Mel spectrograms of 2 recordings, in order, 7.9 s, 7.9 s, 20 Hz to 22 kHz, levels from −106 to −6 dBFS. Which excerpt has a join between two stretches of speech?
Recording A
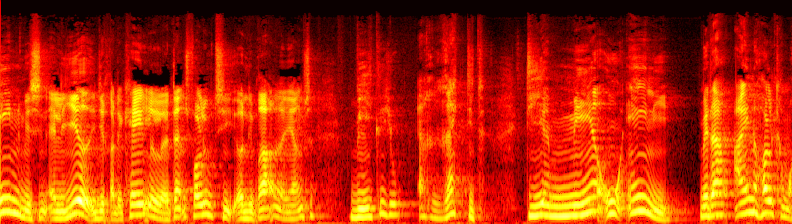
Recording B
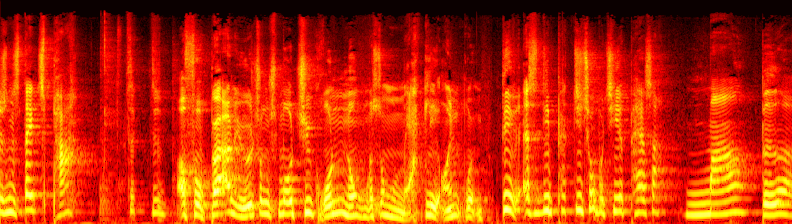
B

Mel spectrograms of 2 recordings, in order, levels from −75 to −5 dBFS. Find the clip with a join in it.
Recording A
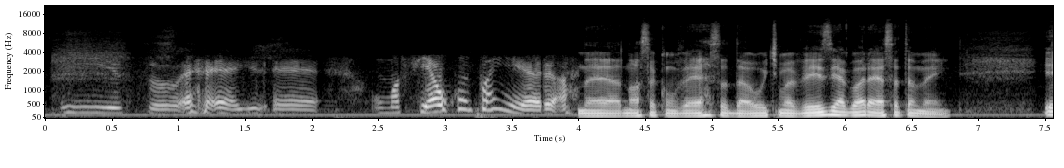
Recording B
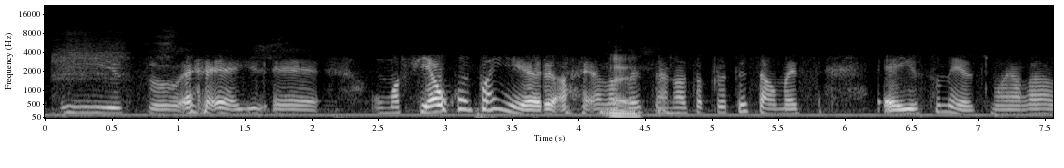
A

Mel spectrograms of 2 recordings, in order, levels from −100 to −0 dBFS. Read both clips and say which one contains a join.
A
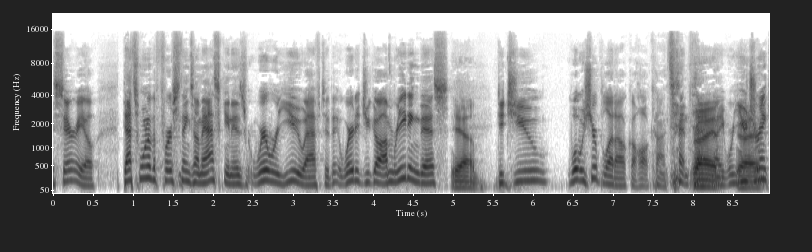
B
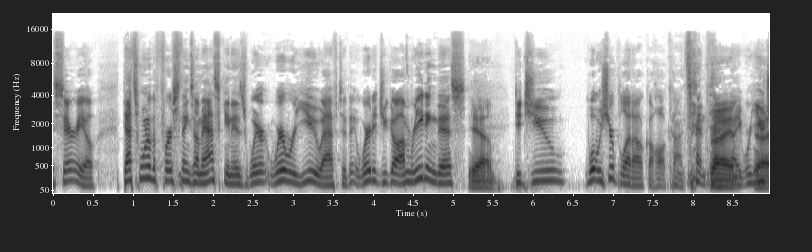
A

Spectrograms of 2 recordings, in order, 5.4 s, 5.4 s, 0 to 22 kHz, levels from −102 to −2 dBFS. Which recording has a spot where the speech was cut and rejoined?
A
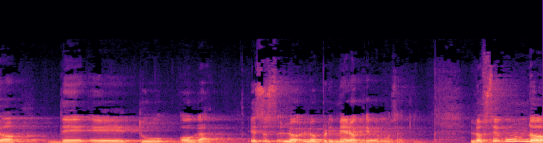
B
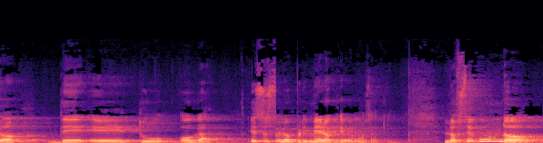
B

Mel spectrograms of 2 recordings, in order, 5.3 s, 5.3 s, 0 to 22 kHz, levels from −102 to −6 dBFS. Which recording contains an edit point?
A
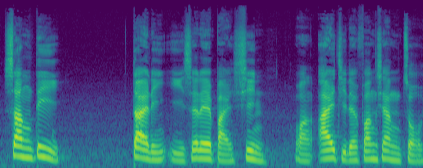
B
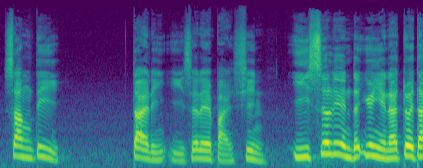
B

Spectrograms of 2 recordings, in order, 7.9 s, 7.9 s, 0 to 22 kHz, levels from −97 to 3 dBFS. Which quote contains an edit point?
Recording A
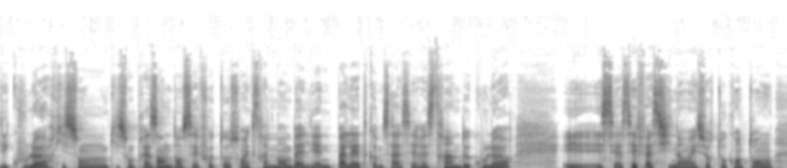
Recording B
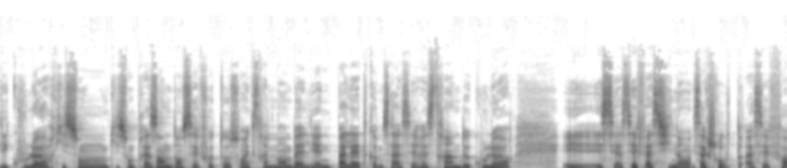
B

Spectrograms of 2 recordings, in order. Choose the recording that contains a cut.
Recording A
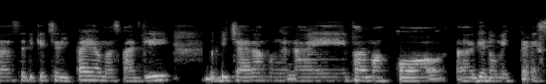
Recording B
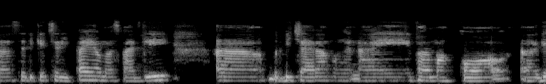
A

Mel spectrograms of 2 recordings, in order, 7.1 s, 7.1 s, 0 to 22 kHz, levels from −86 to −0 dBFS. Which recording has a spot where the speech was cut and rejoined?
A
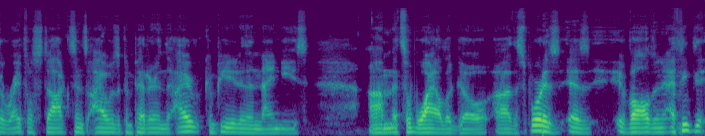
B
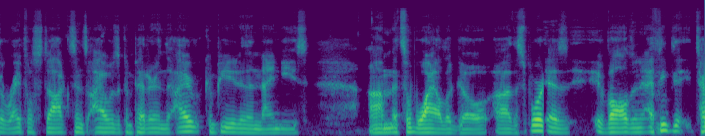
B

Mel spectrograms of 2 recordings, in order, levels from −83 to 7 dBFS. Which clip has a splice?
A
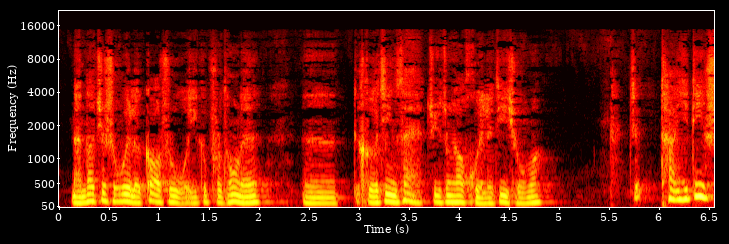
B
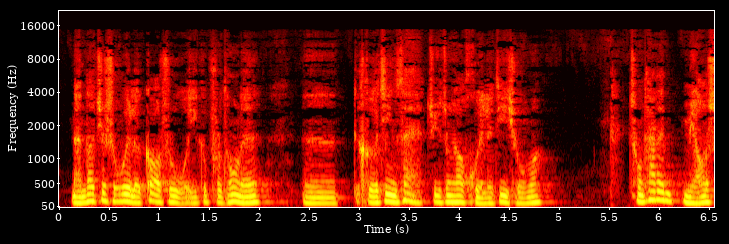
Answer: B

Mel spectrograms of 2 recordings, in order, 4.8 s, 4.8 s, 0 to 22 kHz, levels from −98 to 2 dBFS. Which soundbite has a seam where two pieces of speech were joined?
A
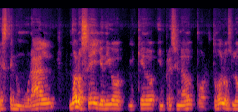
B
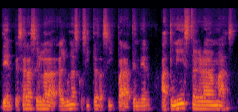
B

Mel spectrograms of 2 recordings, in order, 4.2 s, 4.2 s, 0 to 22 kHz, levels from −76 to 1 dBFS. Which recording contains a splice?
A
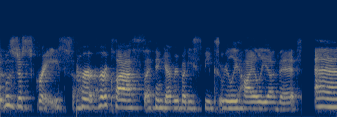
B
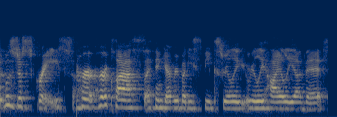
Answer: A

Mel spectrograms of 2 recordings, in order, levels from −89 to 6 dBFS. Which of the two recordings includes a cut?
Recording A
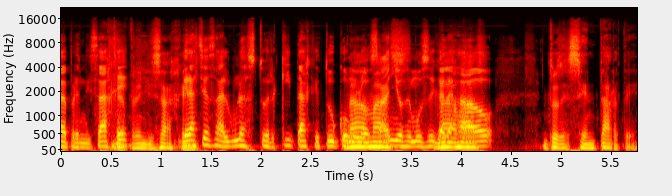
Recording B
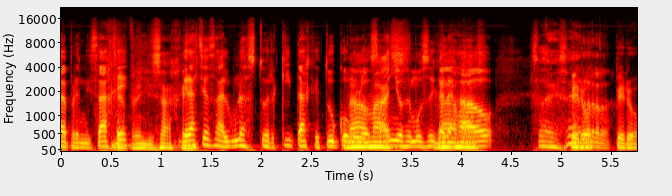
A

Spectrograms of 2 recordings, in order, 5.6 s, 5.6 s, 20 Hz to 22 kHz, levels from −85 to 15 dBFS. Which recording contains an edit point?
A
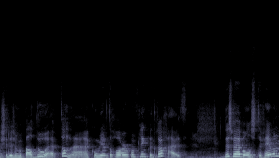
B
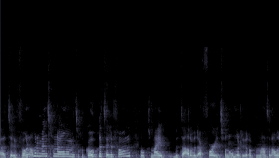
B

